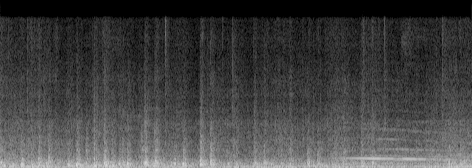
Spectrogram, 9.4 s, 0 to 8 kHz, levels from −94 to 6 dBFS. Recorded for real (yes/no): no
